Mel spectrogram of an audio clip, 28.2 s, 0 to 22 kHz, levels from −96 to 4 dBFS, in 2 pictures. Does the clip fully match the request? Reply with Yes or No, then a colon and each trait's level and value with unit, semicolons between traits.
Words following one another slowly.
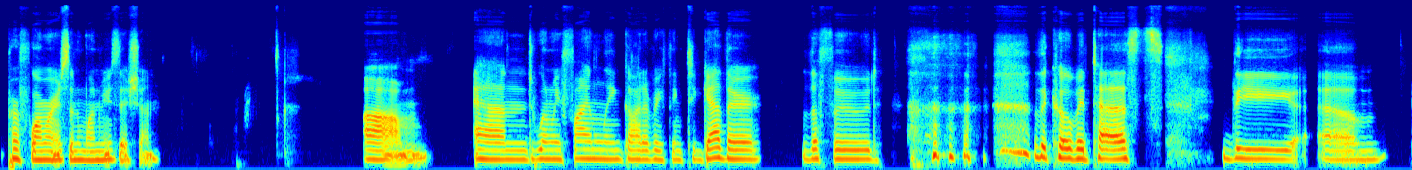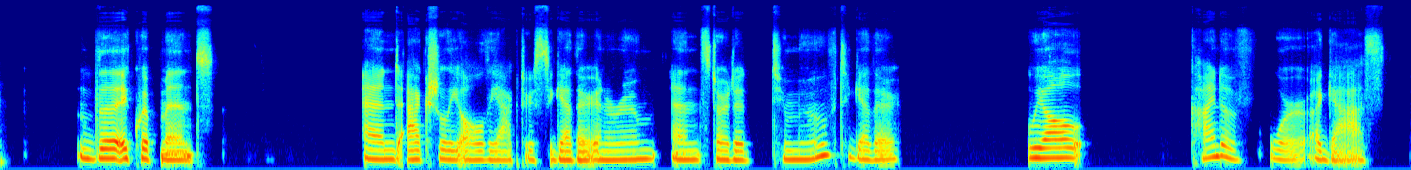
Yes: slow, 85 wpm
